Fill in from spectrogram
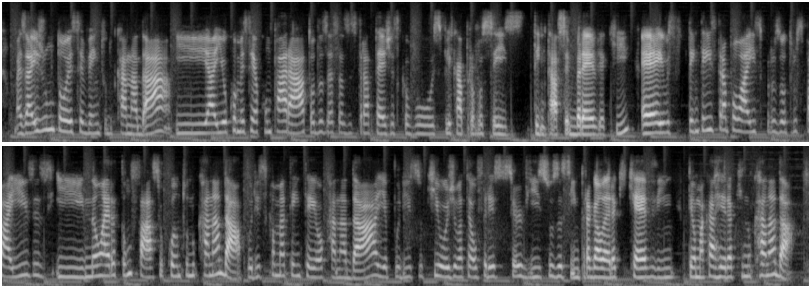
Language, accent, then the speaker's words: Portuguese; São Paulo, Brazil; onde eu morava, né, eu venho do interior do estado de São Paulo.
